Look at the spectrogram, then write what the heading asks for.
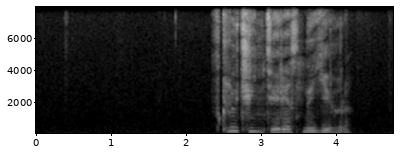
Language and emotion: Russian, neutral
